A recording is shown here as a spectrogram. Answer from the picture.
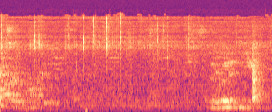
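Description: Faint, low speech near the start and again near the end, with quiet room tone and a few faint clicks between.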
